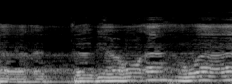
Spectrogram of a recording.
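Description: A man reciting the Qur'an in a melodic, drawn-out tajwid chant, in the reading of Hamzah via Khalaf, through a microphone. His voice holds long wavering notes, with a short break for breath about two-thirds of a second in.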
